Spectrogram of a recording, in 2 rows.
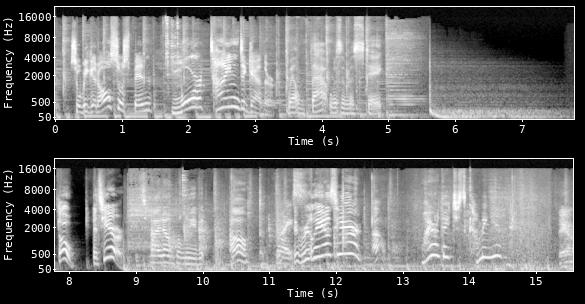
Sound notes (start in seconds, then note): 8.5 exciting music; 9.6 door knocking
